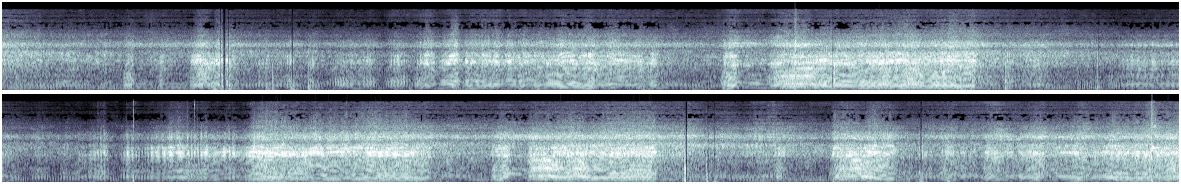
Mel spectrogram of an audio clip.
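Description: Motocross bike engine at racing speed, winding up in pitch and dropping back again and again as the rider works the throttle and shifts, with brief dips where the throttle is shut off, heard from a camera on the rider's helmet.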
